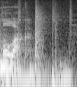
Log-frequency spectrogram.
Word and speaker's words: Moloch: It is a mixture of the Babylonian Canaanite cult of Moloch fused with ancient It's pronounced Moloch.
